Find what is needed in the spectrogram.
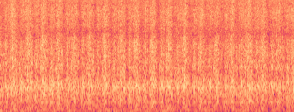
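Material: Nothing is struck.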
